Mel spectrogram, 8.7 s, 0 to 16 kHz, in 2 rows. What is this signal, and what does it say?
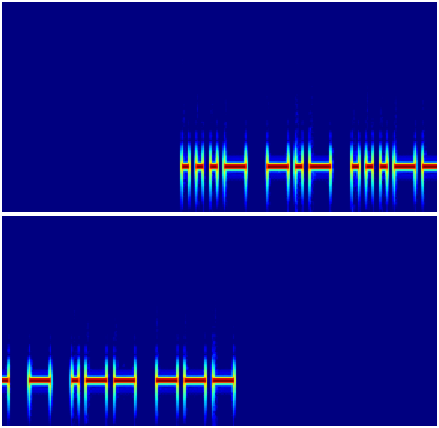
Morse code, heard as a keyed tone, about 17 wpm, 700 Hz. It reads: VK3TWO
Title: DXCC-100 Call Signs - 6 Characters - 17wpm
